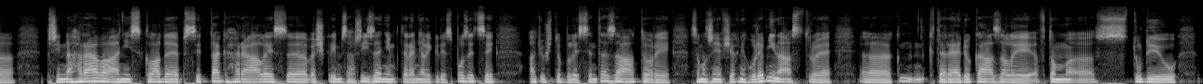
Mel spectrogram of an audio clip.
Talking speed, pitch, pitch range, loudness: 135 wpm, 120 Hz, 115-125 Hz, -18 LUFS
